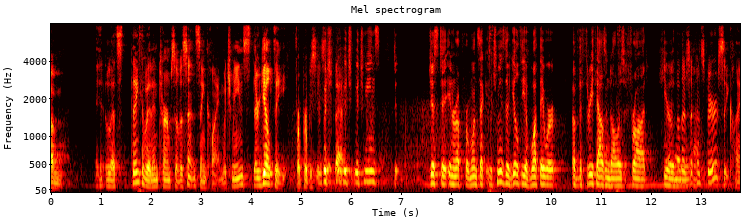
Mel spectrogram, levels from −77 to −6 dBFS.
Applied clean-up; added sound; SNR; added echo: neural separator model SepFormer DNS4.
